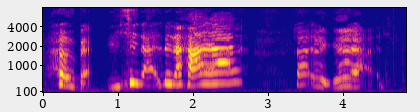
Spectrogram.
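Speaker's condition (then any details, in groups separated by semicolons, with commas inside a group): Cerebral palsy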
